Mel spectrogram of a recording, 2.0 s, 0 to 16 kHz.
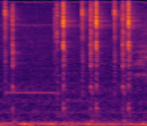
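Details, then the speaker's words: Browning Golden Eagle Mark III-style CB/ham tube amplifier, powered up after finding a cooked 100-ohm resistor: sharp irregular clicks, about a dozen in two seconds, over faint hum; relay chattering, cause unknown (owner suspects reversed wiring or poor connection). "see if we can hear a relay dude here really that's a good sign"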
